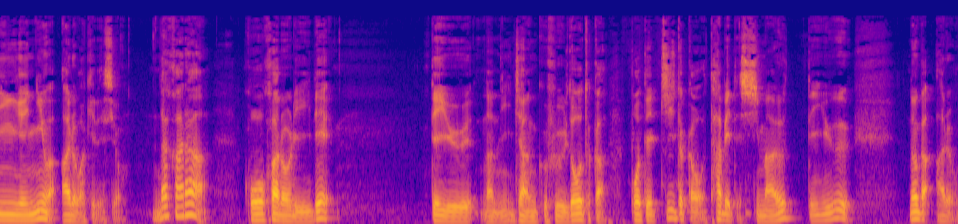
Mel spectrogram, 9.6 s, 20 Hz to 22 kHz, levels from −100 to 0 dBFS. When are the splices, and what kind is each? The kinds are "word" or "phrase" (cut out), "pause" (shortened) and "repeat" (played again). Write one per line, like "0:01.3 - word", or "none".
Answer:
none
